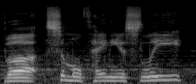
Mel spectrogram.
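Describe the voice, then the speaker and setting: A man's voice: fairly high pitch, steady tone, slow pace, soft background music. A young British man in casual, slangy storytime mode, talking to his viewers as a gaming video host with emphatic, sometimes sweary phrasing. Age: young adult.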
